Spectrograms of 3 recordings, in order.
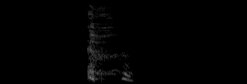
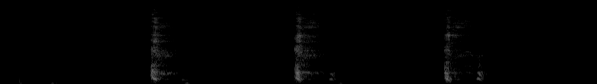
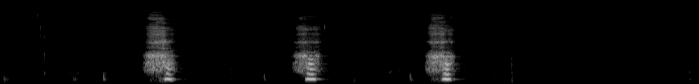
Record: {"cough_length": "2.5 s", "cough_amplitude": 1044, "cough_signal_mean_std_ratio": 0.3, "three_cough_length": "6.0 s", "three_cough_amplitude": 977, "three_cough_signal_mean_std_ratio": 0.28, "exhalation_length": "7.0 s", "exhalation_amplitude": 14787, "exhalation_signal_mean_std_ratio": 0.24, "survey_phase": "alpha (2021-03-01 to 2021-08-12)", "age": "45-64", "gender": "Female", "wearing_mask": "No", "symptom_none": true, "symptom_onset": "8 days", "smoker_status": "Ex-smoker", "respiratory_condition_asthma": false, "respiratory_condition_other": false, "recruitment_source": "REACT", "submission_delay": "1 day", "covid_test_result": "Negative", "covid_test_method": "RT-qPCR"}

